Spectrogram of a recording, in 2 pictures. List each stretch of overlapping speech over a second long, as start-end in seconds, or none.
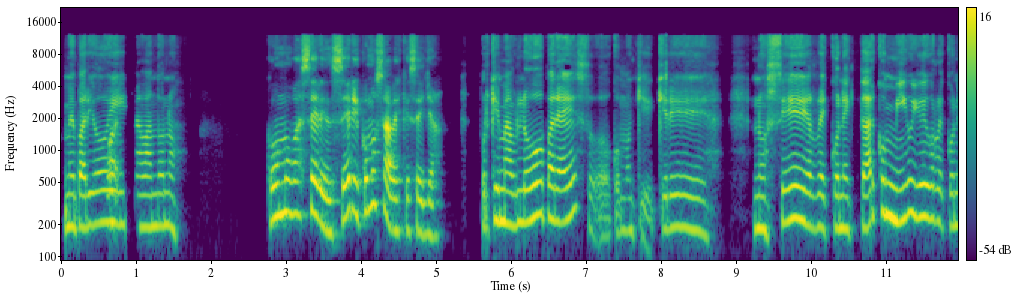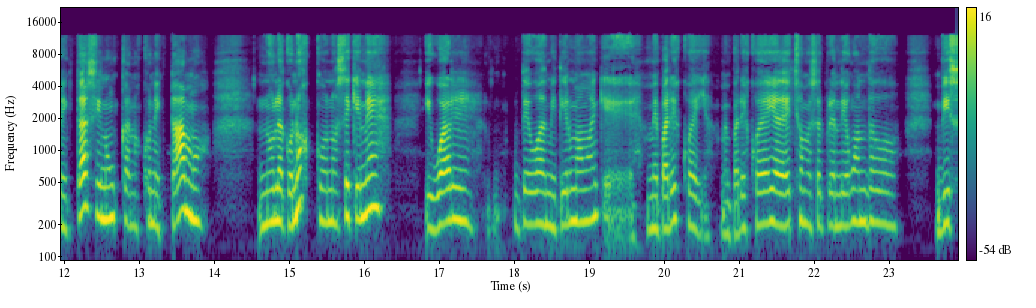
none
